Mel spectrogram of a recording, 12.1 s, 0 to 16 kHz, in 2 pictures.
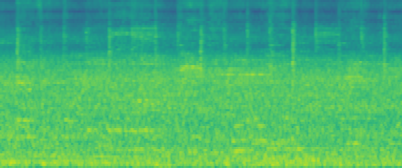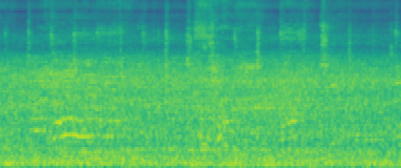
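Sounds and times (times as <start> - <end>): music from portable speaker: 0.0 - 12.0
traffic: 0.0 - 12.0.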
